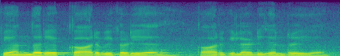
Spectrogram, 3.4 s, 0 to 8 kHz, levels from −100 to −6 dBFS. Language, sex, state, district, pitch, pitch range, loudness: Hindi, male, Uttar Pradesh, Shamli, 120 Hz, 115-125 Hz, -15 LUFS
